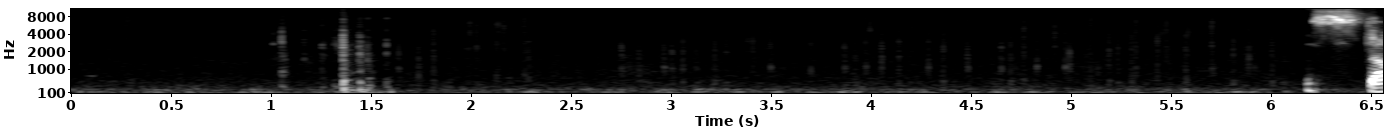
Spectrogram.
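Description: Near silence with faint, scattered clicks, the loudest a short cluster about a second and a half in.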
